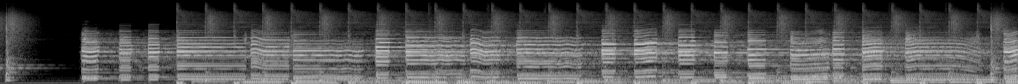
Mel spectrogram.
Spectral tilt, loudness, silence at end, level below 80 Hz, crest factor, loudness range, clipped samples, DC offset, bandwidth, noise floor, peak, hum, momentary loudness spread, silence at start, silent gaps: -3.5 dB/octave; -16 LUFS; 0 s; -32 dBFS; 16 dB; 2 LU; under 0.1%; under 0.1%; 19 kHz; -49 dBFS; 0 dBFS; none; 6 LU; 0 s; none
